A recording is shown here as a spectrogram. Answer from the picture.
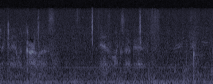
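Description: Faint whispered voices over a steady hiss, with a few light clicks.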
